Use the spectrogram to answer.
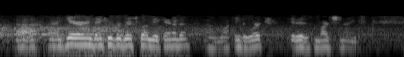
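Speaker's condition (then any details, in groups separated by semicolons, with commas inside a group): No condition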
